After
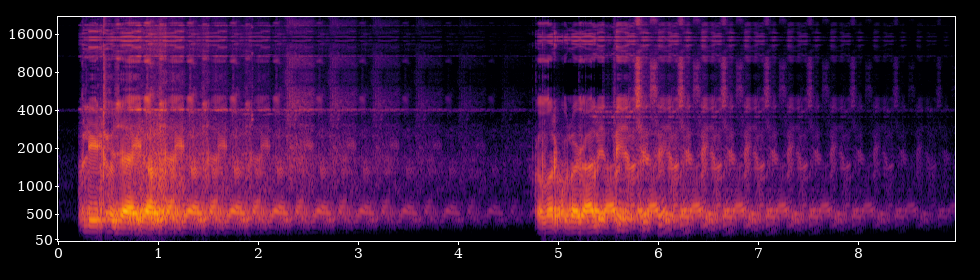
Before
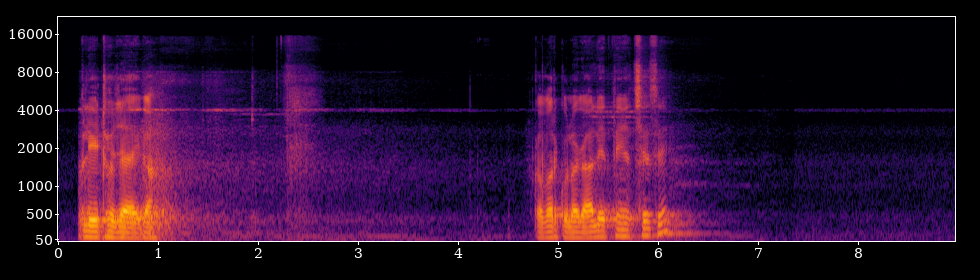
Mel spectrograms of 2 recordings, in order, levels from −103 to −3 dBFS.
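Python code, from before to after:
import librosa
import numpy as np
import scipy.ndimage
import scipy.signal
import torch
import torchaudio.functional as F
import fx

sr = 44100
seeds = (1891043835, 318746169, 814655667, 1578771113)

y = fx.cheby1_lowpass(x, sr, hz=3700.0, order=3, at=(4.9, 5.44))
y = np.repeat(scipy.signal.resample_poly(y, 1, 3), 3)[:len(y)]
y = scipy.signal.sosfilt(scipy.signal.butter(4, 530.0, 'highpass', fs=sr, output='sos'), y)
y = fx.echo_alternate(y, sr, ms=215, hz=1100.0, feedback_pct=76, wet_db=-5.5)
y = fx.sustainer(y, sr, db_per_s=35.0)
y = y * 10.0 ** (-1.5 / 20.0)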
